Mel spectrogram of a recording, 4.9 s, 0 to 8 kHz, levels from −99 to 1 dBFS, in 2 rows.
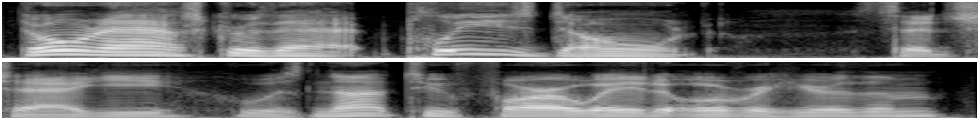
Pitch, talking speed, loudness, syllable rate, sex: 120 Hz, 210 wpm, -20 LUFS, 5.0 syllables/s, male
